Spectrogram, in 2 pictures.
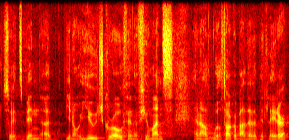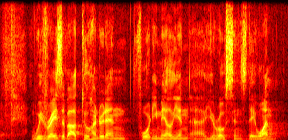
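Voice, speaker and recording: A middle-aged French Canadian man addresses a live audience at a conference, talking easily and often restarting his phrases. His voice sits at an ordinary middle pitch. The sound carries the long reverb of a large venue hall. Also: fairly even intonation, moderate pace. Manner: conversational, with frequent restarts and self-corrections. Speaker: tech executive giving a conference talk.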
